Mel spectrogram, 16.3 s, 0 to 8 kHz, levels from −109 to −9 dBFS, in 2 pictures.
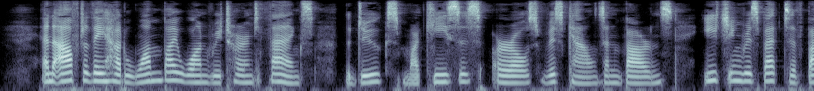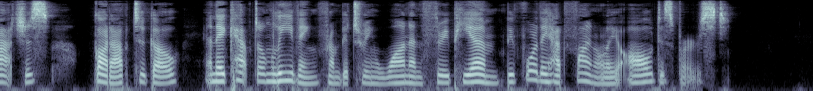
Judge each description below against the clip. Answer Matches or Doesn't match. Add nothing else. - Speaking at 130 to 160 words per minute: Matches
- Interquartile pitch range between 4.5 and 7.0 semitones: Doesn't match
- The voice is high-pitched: Matches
